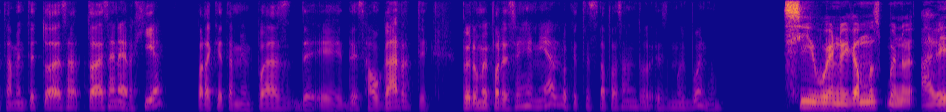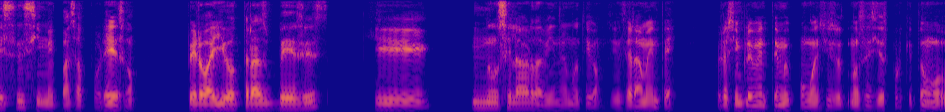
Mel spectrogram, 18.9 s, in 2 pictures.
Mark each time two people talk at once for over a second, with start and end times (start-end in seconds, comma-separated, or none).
none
